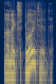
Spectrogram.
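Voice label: "unexploited", British English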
